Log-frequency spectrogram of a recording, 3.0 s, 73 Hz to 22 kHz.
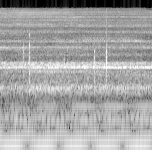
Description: This is a Honda F20B inline 4 that had low compression on cyl number 4. Upon investigation we found bad intake valve/valves to be the source of the leak.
